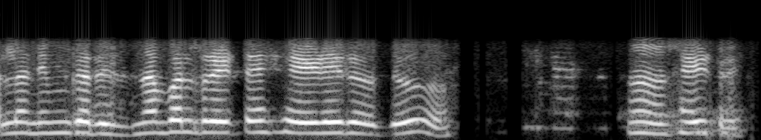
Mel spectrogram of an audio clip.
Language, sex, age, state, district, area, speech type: Kannada, female, 45-60, Karnataka, Dharwad, urban, conversation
